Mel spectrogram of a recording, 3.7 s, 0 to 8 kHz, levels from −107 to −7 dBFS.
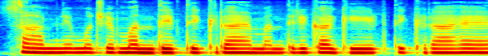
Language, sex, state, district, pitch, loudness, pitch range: Hindi, female, Chandigarh, Chandigarh, 210 Hz, -13 LUFS, 205-215 Hz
